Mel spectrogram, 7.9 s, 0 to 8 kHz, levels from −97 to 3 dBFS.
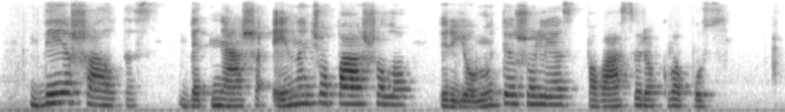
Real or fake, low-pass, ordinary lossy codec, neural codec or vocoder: real; 7.2 kHz; Opus, 32 kbps; none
